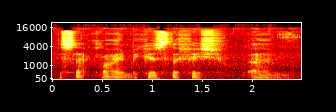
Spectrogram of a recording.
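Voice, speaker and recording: An Englishman with a low voice gives softly spoken ASMR commentary on a game. His delivery is extremely even, gravelly at the edges, unhurried and a little hesitant. Faint noise sits behind him. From England. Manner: unhurried, hesitant, gently musing. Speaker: gaming video host. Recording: faint background noise from open windows and fans.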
